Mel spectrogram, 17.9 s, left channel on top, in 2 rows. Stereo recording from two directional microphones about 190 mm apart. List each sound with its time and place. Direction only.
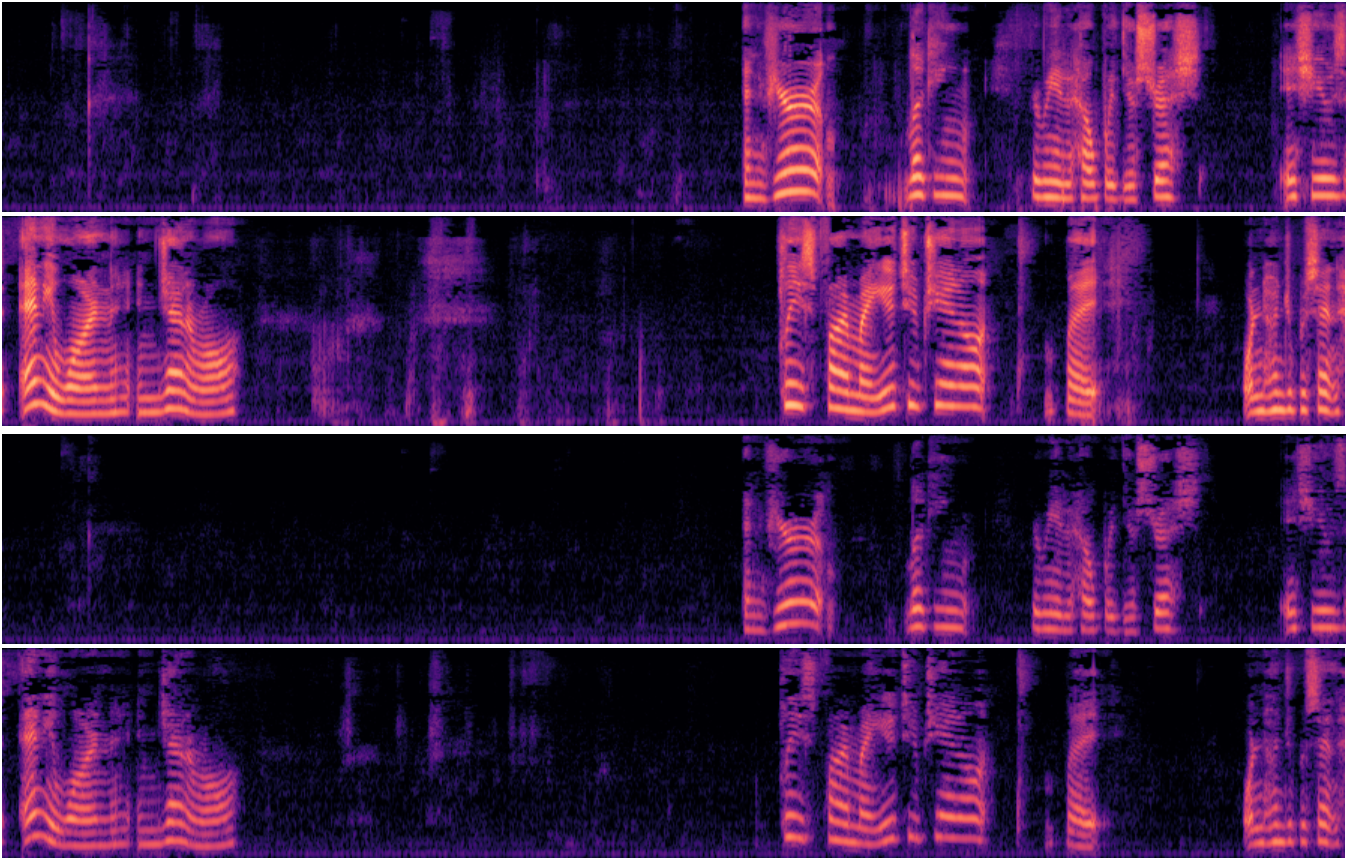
4.9 s speech: 35° left (ahead or behind)
14.1 s a woman's voice: 35° left (ahead or behind)
17.2 s speech: 20° left (ahead or behind)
